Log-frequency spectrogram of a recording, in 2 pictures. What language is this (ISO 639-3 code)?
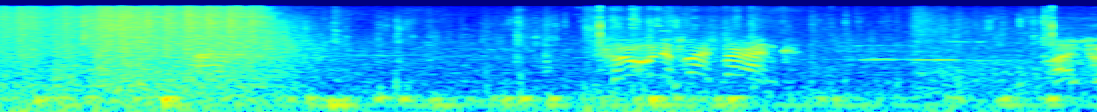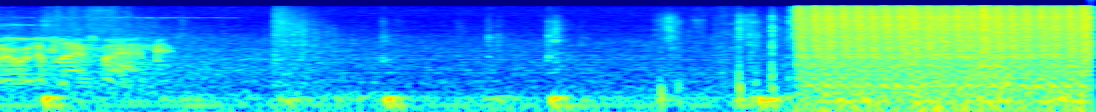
pol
